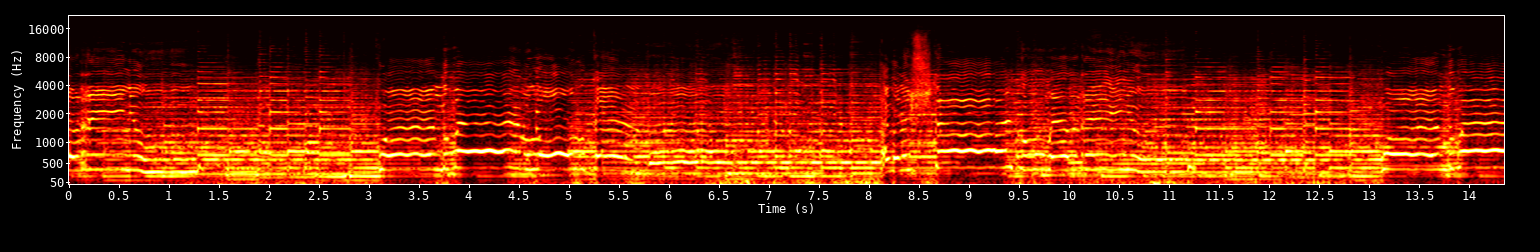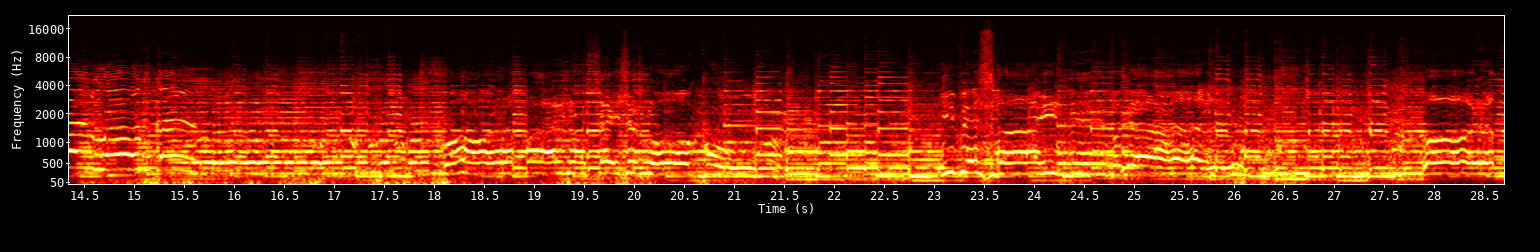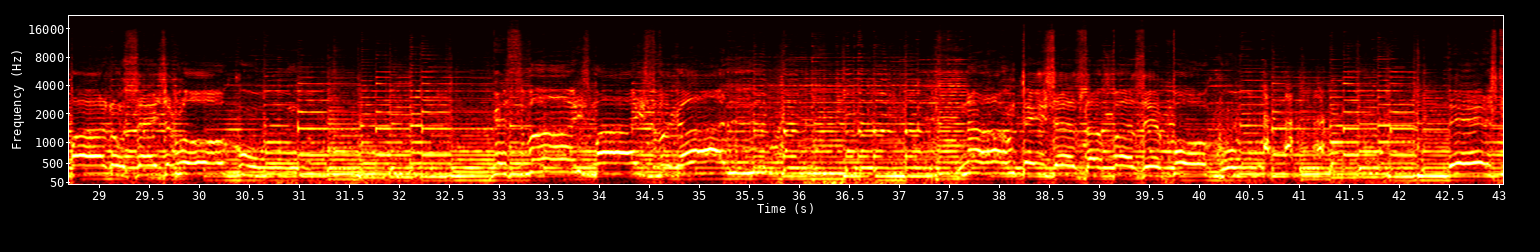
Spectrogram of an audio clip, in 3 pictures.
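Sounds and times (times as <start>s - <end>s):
accordion: 0.0s - 43.0s
plucked string instruments: 0.0s - 43.0s
voices singing: 0.0s - 43.0s.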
